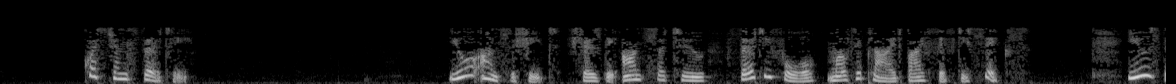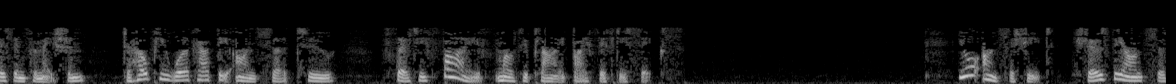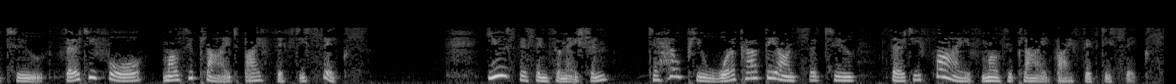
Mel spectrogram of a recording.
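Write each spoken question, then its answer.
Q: Use this information to help you work out the answer to 35 multiplied by 56.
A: 1960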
